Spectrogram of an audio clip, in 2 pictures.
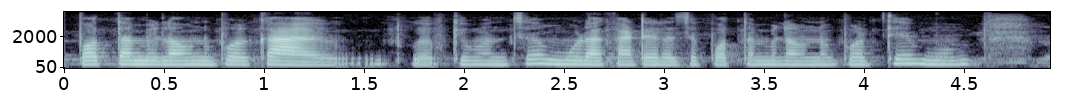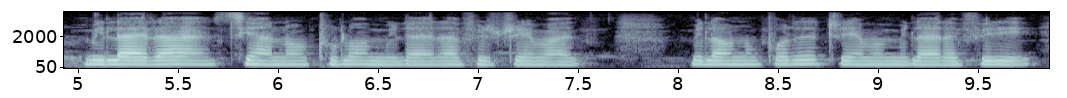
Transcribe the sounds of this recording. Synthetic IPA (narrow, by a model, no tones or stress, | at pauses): pʌt̪ːamilawnupʌka | kebʱʌnt͡sʰʌmuɽakaʈeɾʌt͡saĩpʌt̪ːamilawnupʌrt̪ʰjommilaeɾasiɦanoʈʰulomilaeɾapʰeɾiʈrema | milawnupʌrt̪ʰjoʈremamilaeɾapʰeɾi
